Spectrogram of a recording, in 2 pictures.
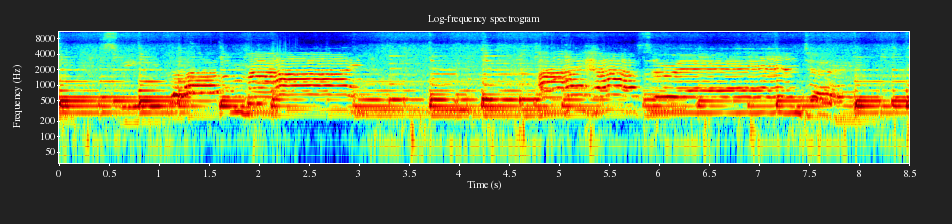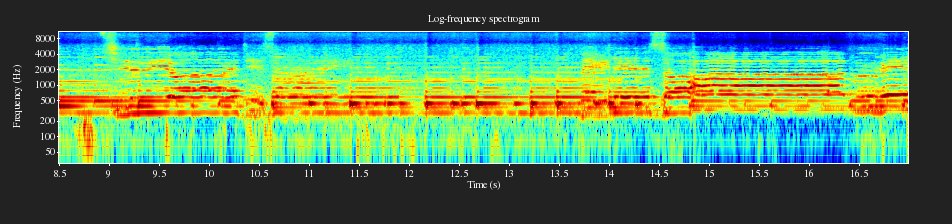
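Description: Ukulele playing chords while two women sing over it.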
